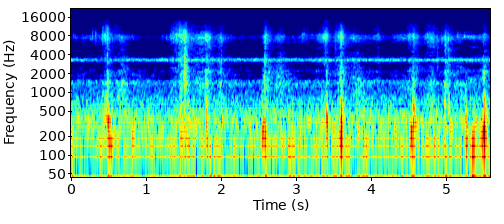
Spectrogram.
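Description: Two kitchen knives chopping cooked meat on a cutting board: irregular sharp knocks, about two a second.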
